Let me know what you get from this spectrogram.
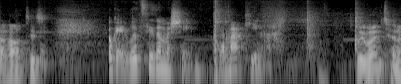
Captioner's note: speaking Jewish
